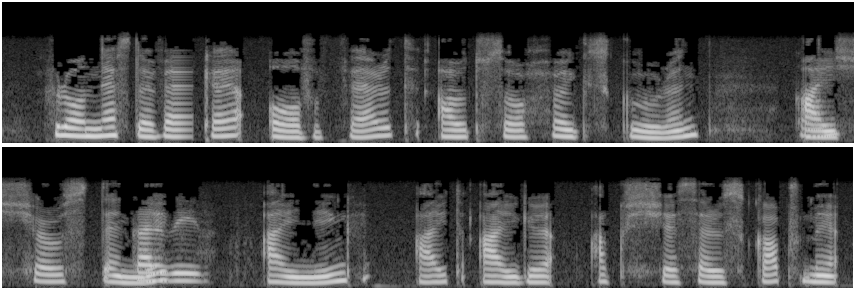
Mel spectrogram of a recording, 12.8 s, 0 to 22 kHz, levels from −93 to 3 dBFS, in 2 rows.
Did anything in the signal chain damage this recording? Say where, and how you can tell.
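Yes. A burst of packet loss from 1.29 to 1.45 s at the network stage: the receiver stretched the preceding sound for about 133 ms, fading it, and about 140 ms of audio went missing.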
